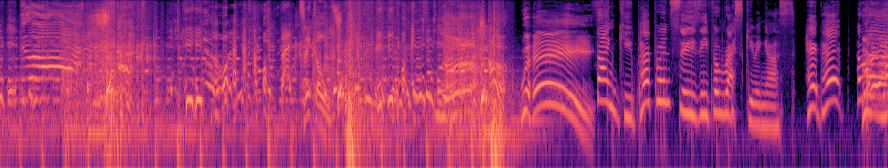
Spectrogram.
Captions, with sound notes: -(GIGGLING) -Aah! (LAUGHING) That tickles! (ALL GIGGLING) (GRUNTING) Weh-hey! Thank you, Peppa and Suzy, for rescuing us. Hip-hip!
